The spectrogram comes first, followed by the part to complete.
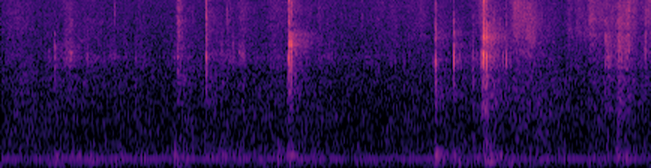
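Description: Faint small clicks and taps of a plastic hook and rubber loom bands being handled on a plastic Rainbow Loom: a handful of sharp ticks, the loudest about three seconds in. A low steady hum runs underneath.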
